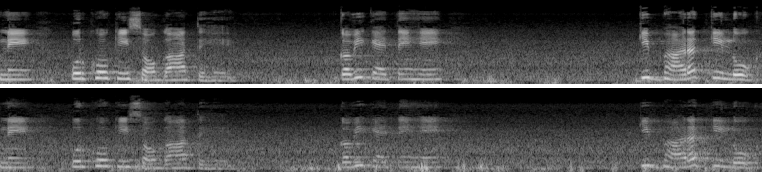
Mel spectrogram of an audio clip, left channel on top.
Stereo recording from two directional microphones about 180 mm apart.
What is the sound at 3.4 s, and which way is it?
A woman's voice, 60° left (ahead or behind).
